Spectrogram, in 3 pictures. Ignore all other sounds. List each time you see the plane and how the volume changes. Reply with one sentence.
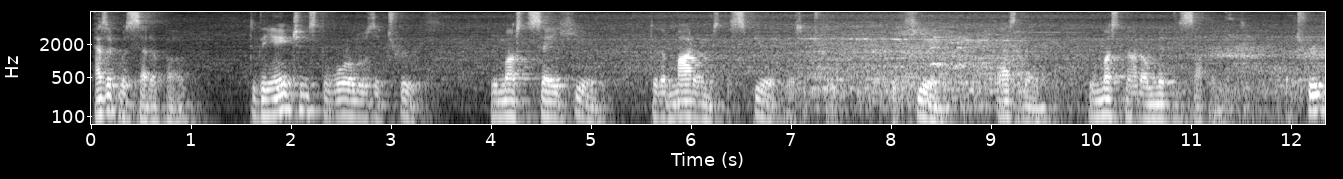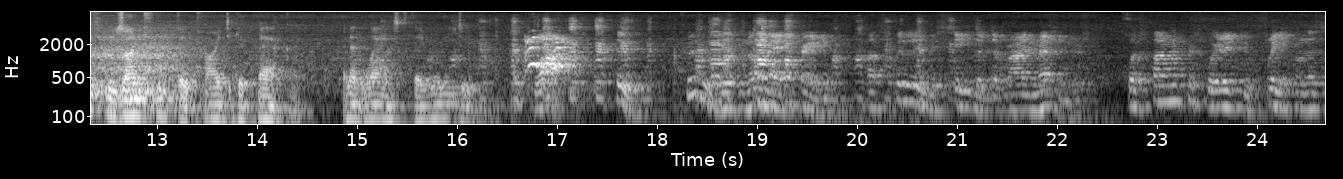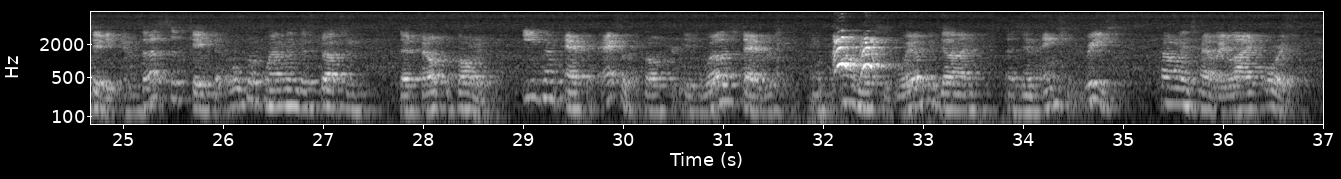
You can hear the plane from 6.9 to 13.6 s, getting quieter then louder.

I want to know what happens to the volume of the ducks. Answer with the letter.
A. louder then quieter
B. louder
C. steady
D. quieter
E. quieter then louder
A.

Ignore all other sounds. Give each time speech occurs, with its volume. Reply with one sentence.
The speech can be heard briefly from 0.0 to 0.9 s; and from 1.6 to 36.7 s, getting quieter.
